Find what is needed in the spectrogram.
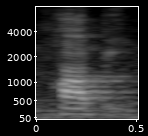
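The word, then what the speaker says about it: Hoppe: I'm gonna say it like I heard it on the Univision broadcast when we were playing in the final against Mexico. Hoppy.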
